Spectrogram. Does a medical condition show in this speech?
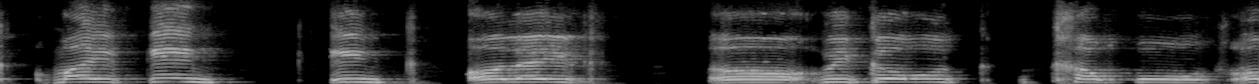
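Yes: cerebral palsy; from birth.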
